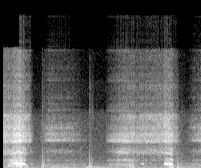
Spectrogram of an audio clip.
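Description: Noisy, rough snoring breaths, two loud snorts about three seconds apart with quieter breathing between them.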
